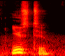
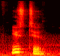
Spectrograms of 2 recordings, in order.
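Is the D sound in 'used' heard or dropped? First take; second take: dropped; dropped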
